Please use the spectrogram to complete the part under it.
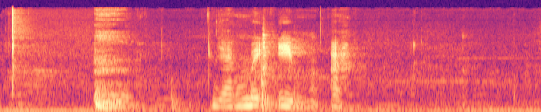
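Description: A little girl speaks in a small voice.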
